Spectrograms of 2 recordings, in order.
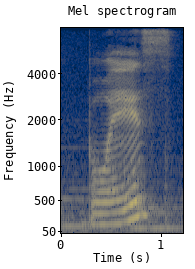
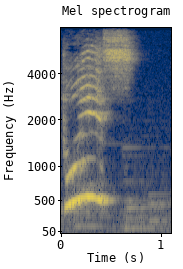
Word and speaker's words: buoys: the boat has some buoys he sighs boys boy is it boys where do you think the word buoyant comes from i don't know the same base i never heard it pronounced that way really yes wow wish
